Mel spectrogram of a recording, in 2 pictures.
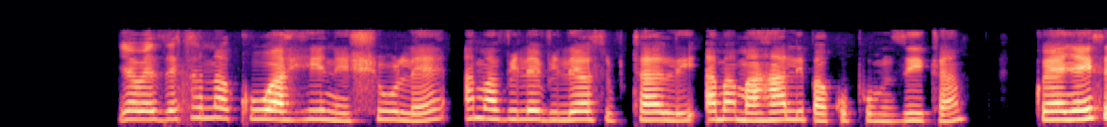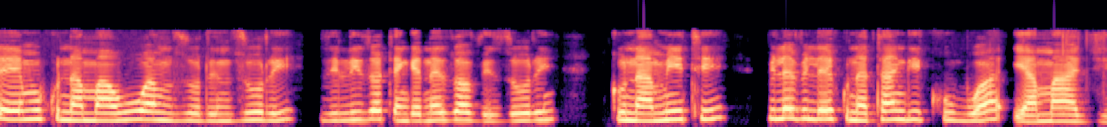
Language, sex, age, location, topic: Swahili, female, 25-35, Kisumu, education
